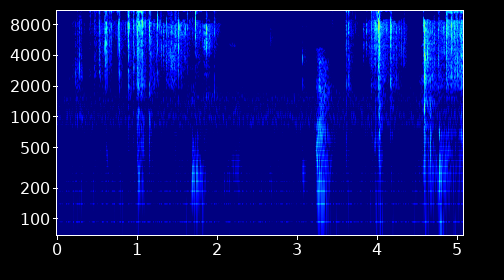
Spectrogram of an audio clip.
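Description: A craft knife scores and scrapes crunchy flakes from a dry, solid purple and white striped bar soap held in the hand. Quiet, bright, crisp scratching and crunching bursts come in uneven runs, with a few sharper clicks toward the end.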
